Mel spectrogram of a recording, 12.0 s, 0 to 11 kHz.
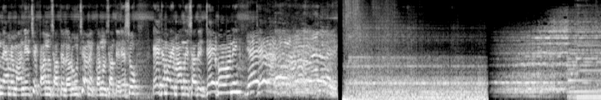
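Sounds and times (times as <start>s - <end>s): sudden hit: 6.8s - 9.8s
loud dense rumble: 6.9s - 9.8s.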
